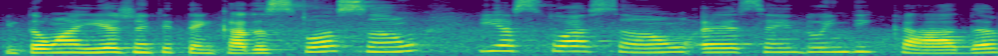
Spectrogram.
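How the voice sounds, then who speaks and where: With audible room echo, a woman speaks in a northeastern Brazilian accent at a fairly slow pace, her high pitch showing ordinary variation. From Northeast Brazil. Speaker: dentistry professor. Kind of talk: lecture.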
